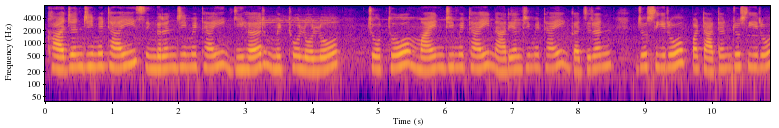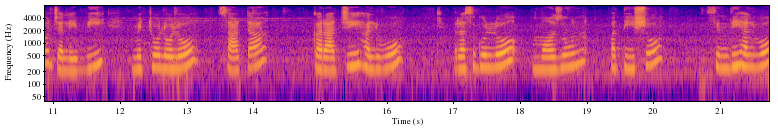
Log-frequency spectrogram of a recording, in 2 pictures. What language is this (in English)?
Sindhi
